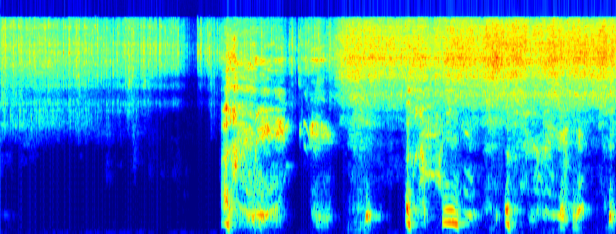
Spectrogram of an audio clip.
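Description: Plastic rain stick being tilted, its beads trickling down the tube with a steady high hiss. The hiss cuts off just before two seconds in, then laughter and a man's voice come in with the trickle going on under them.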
